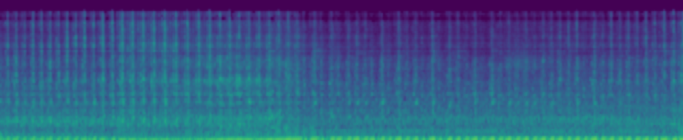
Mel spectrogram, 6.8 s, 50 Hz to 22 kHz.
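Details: 1934 Allis Chalmers Model M crawler, 300 cubic inch four-cylinder, 85 years old, long unused; loud open-exhaust chuffing about three beats a second, steady and even; runs pretty good without muffler, only the right track clutch apparently not releasing.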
